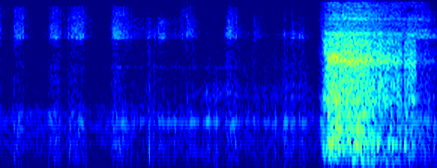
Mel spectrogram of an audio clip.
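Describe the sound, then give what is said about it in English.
Three playing cards falling out of a deck: faint, light scratchy ticks first, then a brief, loud rustling burst as the cards spill out. “Three cards fell out”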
